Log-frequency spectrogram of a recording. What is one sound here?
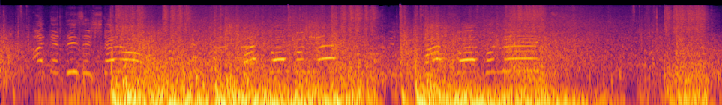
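Shells explode with heavy booms.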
